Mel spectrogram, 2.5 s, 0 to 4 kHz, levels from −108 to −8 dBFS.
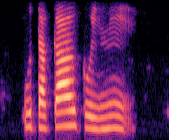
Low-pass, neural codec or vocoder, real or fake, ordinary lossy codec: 3.6 kHz; none; real; Opus, 24 kbps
